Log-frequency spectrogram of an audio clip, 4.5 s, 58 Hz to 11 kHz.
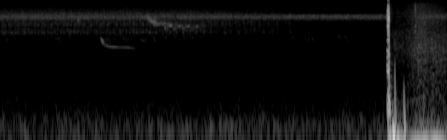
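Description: Steady high-pitched insect buzz with a short falling bird chirp about a second in, then a single sharp .22 LR rimfire gunshot just before the end, by far the loudest sound.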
